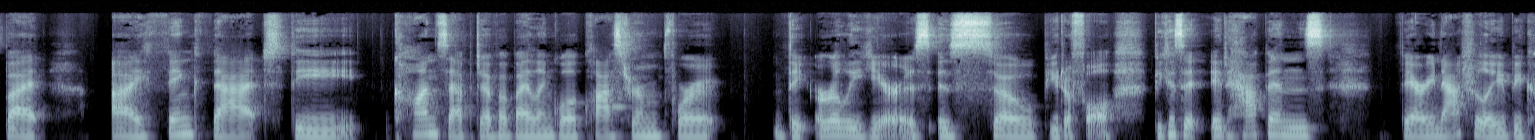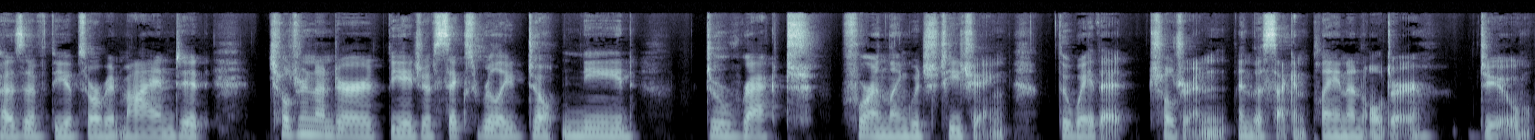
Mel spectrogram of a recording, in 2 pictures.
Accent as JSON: {"language": "English", "town": "New York City", "region": "New York", "country": "United States", "tie": "born or raised there", "said": "I grew up in New York City"}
